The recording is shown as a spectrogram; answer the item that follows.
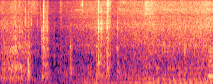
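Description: Scattered clicks and knocks as a stand fan's motor and plastic stand are handled, over a steady low hum.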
